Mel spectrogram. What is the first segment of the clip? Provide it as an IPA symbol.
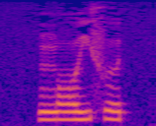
ŋ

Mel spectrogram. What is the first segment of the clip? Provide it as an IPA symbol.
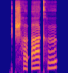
t͡ʃʰ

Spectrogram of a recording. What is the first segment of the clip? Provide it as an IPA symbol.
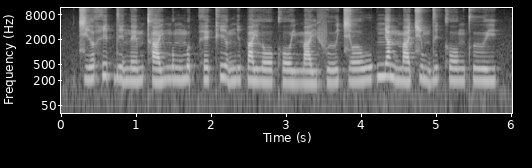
t͡ɕ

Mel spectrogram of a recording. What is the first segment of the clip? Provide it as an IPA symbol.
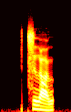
t͡s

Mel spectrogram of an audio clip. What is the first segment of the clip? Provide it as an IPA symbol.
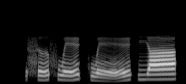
s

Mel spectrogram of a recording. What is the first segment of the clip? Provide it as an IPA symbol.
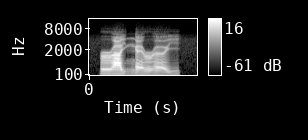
ɹ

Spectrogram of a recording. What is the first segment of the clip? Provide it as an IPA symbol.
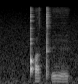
qʼ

